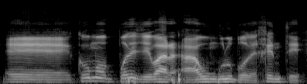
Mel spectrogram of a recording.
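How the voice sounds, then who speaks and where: A man from Murcia, a panelist on a radio debate show, who talks in a halting way and often restarts his words. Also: medium pitch, bright, forceful tone, smooth. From Murcia, Spain. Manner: halting, repeats and restarts words while reasoning.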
